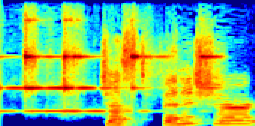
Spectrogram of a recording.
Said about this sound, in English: And when I ring this bell,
